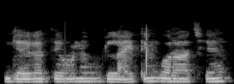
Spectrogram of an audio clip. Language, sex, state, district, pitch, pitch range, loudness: Bengali, male, West Bengal, Malda, 135 Hz, 130-135 Hz, -19 LUFS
